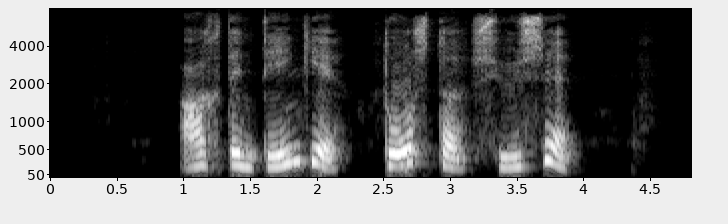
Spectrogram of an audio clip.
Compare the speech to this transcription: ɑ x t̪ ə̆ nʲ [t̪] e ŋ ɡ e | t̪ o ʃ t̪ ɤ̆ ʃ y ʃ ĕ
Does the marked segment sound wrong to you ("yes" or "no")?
no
